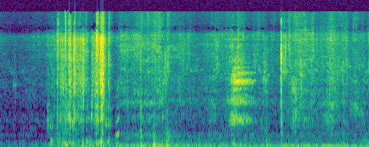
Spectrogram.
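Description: A man talks softly to a baby nearby.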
